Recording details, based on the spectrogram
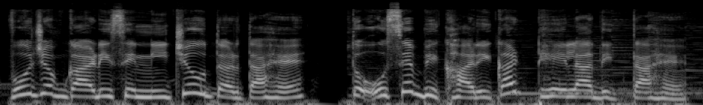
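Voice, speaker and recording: A woman narrating a scripted animated tale as a storyteller. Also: fairly high pitch, a little slow, faint music behind.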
